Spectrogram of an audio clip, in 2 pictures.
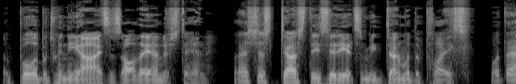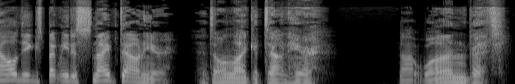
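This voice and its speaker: A man's voice: medium pitch, dry recording, studio quality, close to an everyday voice. A man playing a cynical, wisecracking young mercenary sniper in a video game, speaking in an offhand, grumbling, sardonic way. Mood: wary, scornful, then grumbling, uneasy. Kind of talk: video game companion dialogue.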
